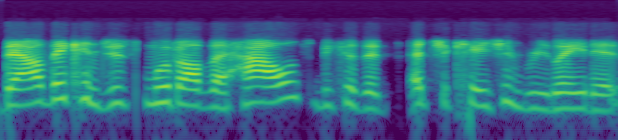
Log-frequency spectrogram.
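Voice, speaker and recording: This woman speaks in a Lao accent. Her pitch is fairly high. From Laos-born, raised San Diego, US. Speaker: podcast guest. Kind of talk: casual chat.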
